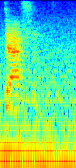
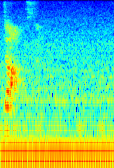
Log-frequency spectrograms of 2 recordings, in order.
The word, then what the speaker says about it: dachshund: me to this day it's german yeah so it's spelled like an english person would look at that word and call it to say dashan but it's dawson yeah uh i remember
